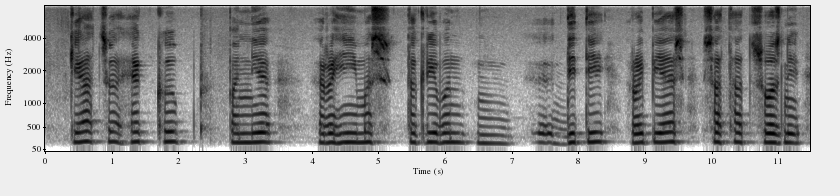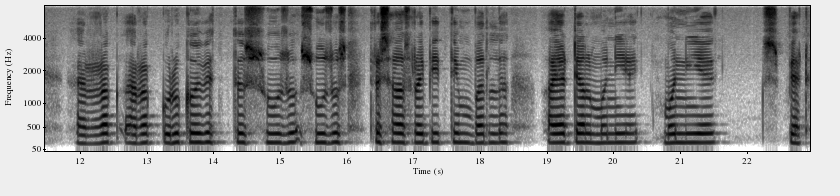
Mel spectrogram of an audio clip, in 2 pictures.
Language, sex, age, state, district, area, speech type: Kashmiri, male, 18-30, Jammu and Kashmir, Kupwara, rural, read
